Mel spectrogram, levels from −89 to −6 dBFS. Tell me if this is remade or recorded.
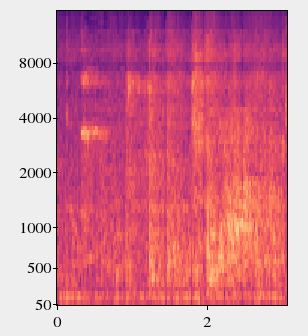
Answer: remade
